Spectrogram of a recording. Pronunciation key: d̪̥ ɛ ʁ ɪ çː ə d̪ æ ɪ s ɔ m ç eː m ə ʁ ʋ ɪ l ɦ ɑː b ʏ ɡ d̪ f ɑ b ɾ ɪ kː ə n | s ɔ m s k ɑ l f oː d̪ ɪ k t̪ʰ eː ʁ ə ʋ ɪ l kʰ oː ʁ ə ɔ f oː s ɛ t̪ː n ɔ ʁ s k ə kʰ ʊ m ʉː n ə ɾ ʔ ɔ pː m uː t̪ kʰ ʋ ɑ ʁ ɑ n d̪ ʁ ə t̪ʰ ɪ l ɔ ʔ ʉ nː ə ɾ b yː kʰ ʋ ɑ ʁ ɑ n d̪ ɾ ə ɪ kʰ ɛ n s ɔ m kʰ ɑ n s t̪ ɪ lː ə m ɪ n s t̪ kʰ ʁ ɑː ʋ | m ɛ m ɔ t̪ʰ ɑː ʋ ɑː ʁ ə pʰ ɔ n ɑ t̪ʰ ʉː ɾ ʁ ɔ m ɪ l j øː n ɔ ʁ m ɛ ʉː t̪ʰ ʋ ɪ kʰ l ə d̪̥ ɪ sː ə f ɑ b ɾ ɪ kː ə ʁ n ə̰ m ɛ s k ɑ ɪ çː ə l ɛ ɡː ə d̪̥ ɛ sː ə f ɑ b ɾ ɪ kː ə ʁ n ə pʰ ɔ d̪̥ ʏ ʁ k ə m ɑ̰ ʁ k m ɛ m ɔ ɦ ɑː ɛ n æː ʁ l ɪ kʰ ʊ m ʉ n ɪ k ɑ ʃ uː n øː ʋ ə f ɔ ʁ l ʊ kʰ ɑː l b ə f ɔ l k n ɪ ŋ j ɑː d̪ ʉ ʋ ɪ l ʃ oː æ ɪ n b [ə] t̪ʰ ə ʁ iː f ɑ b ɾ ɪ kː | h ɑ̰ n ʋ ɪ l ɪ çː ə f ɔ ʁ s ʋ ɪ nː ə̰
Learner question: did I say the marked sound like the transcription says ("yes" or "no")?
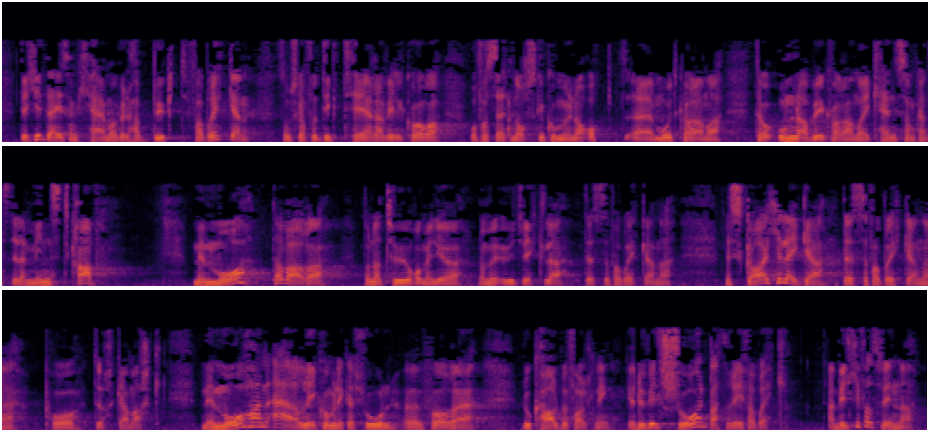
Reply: no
